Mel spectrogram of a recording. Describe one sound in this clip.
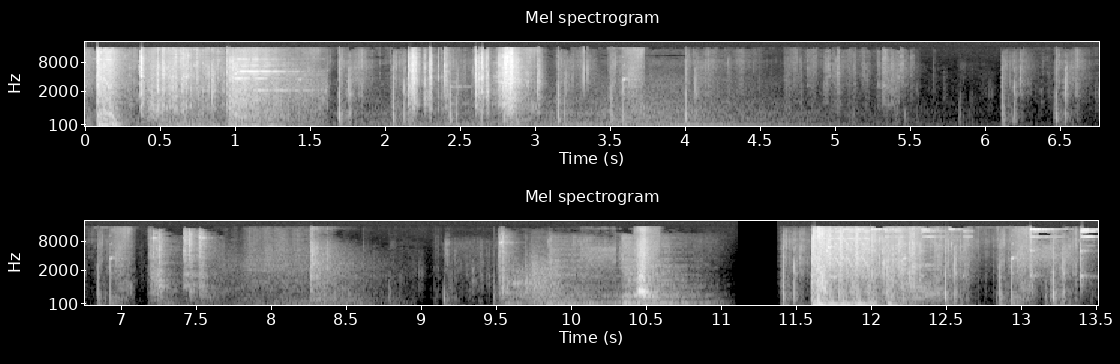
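Footsteps thud across a tiled roof.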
